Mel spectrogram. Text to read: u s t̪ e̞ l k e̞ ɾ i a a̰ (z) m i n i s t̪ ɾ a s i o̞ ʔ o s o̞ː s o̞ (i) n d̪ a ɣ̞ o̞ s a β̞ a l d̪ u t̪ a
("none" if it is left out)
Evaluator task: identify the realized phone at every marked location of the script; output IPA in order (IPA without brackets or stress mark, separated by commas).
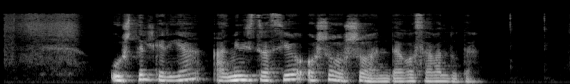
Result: ð, a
